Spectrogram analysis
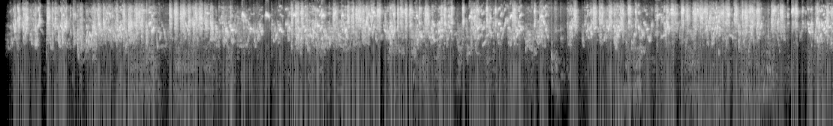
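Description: Budgerigars chirp and warble nonstop, a dense, scratchy chatter of high tweets and squawks.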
